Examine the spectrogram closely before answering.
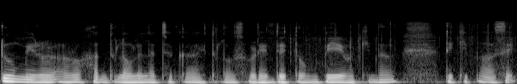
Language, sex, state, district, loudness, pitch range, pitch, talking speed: Nagamese, male, Nagaland, Kohima, -18 LUFS, 100-110 Hz, 105 Hz, 195 wpm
